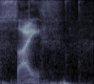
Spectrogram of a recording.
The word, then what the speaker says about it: scythe: boundless book uh Helena Scythe Sai what is how do you how do you say I say scythe yeah you say thy too you pronounce the th yep uh number one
